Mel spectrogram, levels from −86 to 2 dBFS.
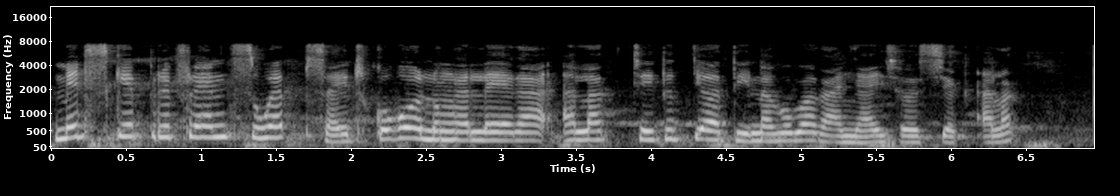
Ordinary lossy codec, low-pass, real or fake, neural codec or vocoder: Opus, 64 kbps; 7.2 kHz; fake; vocoder, 44.1 kHz, 80 mel bands, Vocos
